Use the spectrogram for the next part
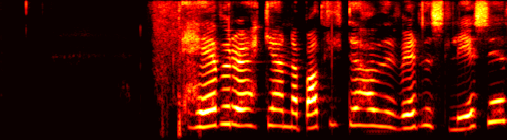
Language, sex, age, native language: Icelandic, female, 12, Icelandic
